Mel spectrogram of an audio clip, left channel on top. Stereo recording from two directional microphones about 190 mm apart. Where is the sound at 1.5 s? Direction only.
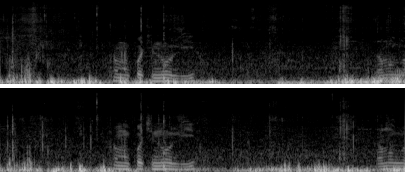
10° right (ahead or behind).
